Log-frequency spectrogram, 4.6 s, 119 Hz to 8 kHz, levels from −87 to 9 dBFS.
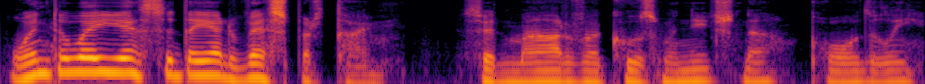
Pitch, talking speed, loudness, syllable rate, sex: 140 Hz, 115 wpm, -17 LUFS, 5.2 syllables/s, male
